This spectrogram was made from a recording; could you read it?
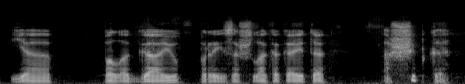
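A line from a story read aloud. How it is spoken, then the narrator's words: Stammering mumble. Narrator (Russian): запинаясь, пробормотала Кларинда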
